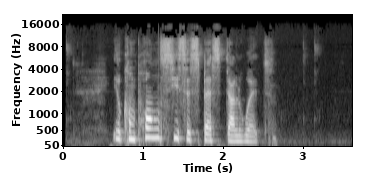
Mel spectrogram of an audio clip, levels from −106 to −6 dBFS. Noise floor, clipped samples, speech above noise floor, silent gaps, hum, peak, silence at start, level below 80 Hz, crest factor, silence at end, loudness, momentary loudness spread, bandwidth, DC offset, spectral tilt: -62 dBFS; under 0.1%; 40 dB; none; none; -4 dBFS; 0.65 s; -64 dBFS; 20 dB; 0.95 s; -21 LUFS; 13 LU; 16 kHz; under 0.1%; -4 dB/octave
